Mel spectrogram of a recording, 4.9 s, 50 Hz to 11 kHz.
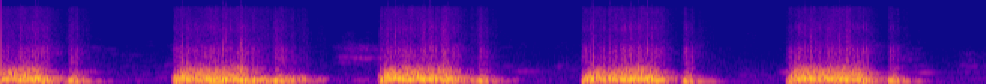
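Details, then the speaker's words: Heart sounds from a patient with mitral regurgitation, with the patient's breathing heard intermittently: S1, then a holosystolic (pansystolic) murmur, S2, and an S3 gallop; the S3 indicates regurgitation of at least moderate severity. "pero después de la respiración el siguiente ciclo se escucha muy bien el S1, después se escucha el soplo pansistólico o lo sistólico, el S2 y el S3."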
